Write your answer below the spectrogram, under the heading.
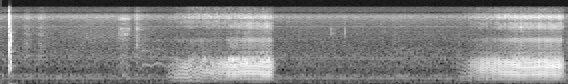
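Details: Loud snoring from a small puppy fast asleep: two drawn-out grating, harmonic breaths, each a second or more, separated by quiet pauses, after a sharp knock at the start.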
